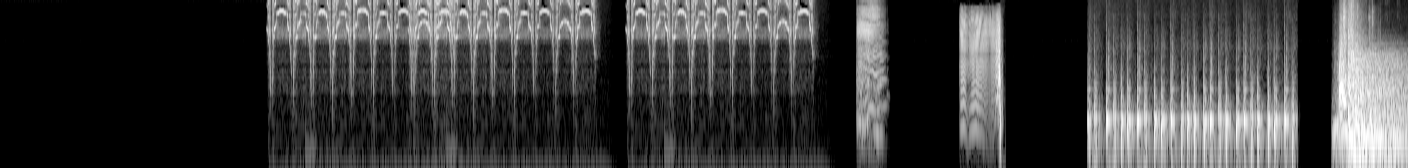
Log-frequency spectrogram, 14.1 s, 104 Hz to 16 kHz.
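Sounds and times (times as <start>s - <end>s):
rapid squeaky ticks: 2.7s - 8.2s.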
